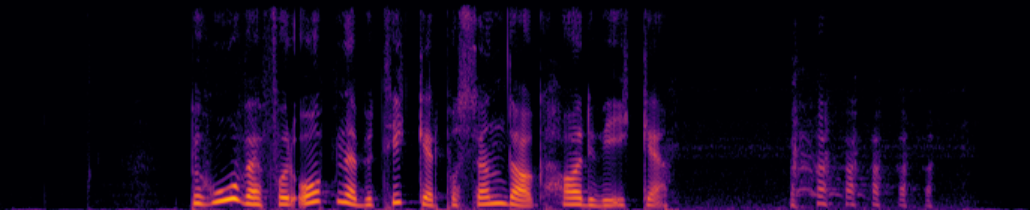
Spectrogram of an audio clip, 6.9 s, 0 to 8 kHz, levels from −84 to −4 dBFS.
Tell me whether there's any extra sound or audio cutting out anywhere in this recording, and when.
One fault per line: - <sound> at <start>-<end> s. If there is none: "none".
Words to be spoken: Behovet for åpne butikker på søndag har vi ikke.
- laugh at 5.3-6.3 s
